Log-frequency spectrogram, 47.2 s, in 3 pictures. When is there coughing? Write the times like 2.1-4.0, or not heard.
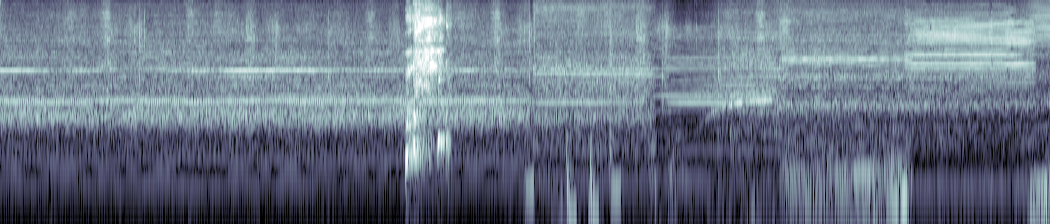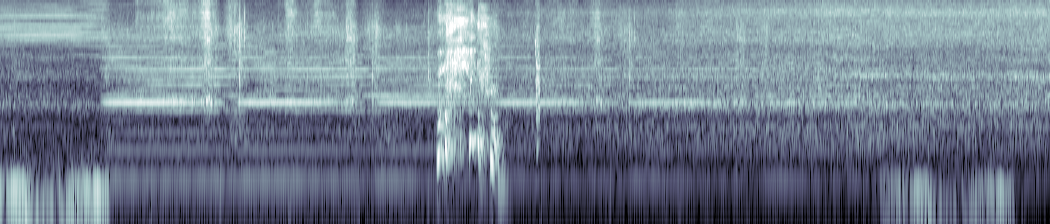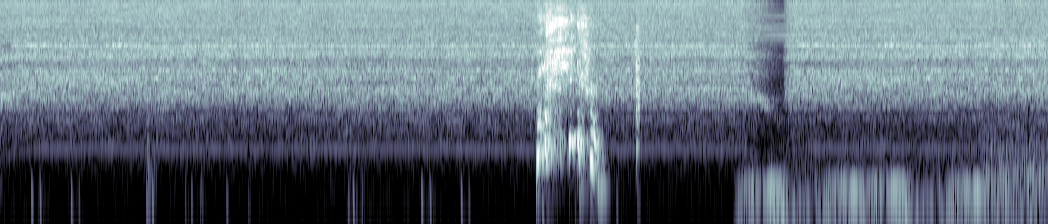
6.0-6.8, 22.3-23.9, 39.5-41.1.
